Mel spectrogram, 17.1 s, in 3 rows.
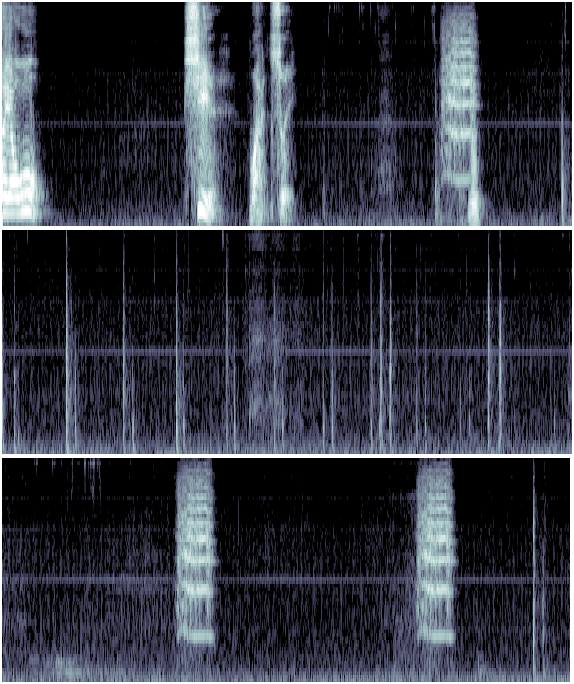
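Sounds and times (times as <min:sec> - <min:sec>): bird squawking: 0:04.3 - 0:04.8, 0:13.1 - 0:13.6, 0:15.5 - 0:16.0
faint clicks and taps: 0:05.6 - 0:12.5, 0:16.6 - 0:17.0.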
